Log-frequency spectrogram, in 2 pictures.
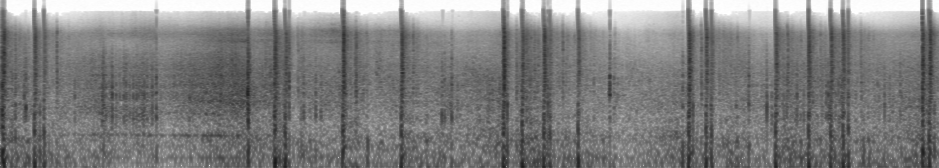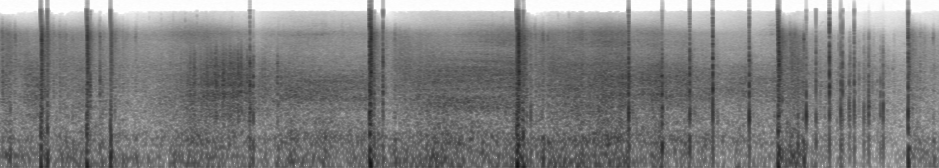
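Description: Aerial fireworks display: shells bursting in quick, irregular succession, dozens of sharp bangs over a continuous crackling hiss from the bursting stars.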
